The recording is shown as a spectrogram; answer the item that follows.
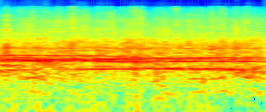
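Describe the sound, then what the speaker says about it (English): A brief, loud burst of audience applause and cheering at a live songwriter night concert, dense clapping with shouts and whoops blended into one wash. "Can we just get a round of applause?"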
